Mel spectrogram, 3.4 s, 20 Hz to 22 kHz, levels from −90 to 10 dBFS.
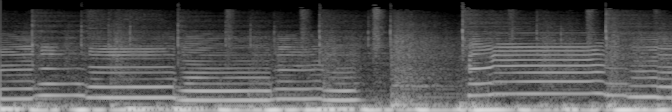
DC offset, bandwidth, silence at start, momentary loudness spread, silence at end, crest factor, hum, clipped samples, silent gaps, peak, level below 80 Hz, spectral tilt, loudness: under 0.1%; 10.5 kHz; 0 s; 3 LU; 0 s; 12 dB; none; under 0.1%; none; -4 dBFS; -16 dBFS; -6.5 dB/octave; -17 LUFS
